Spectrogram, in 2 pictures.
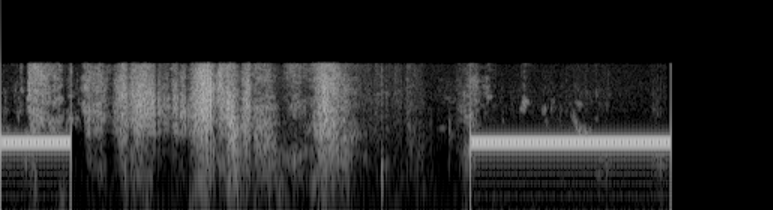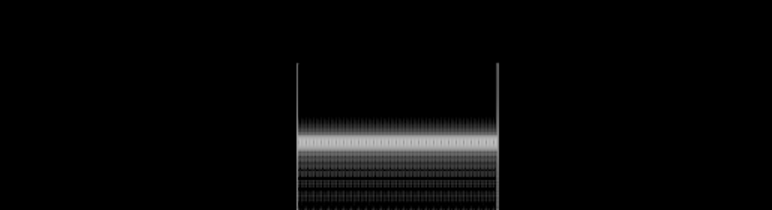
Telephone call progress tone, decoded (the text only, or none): ringback tone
